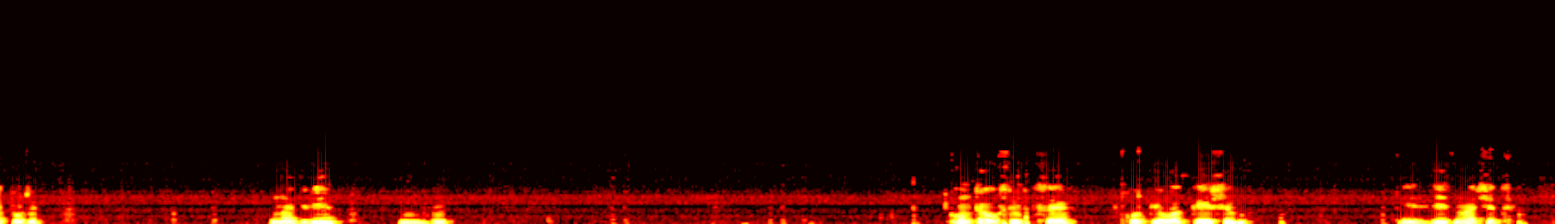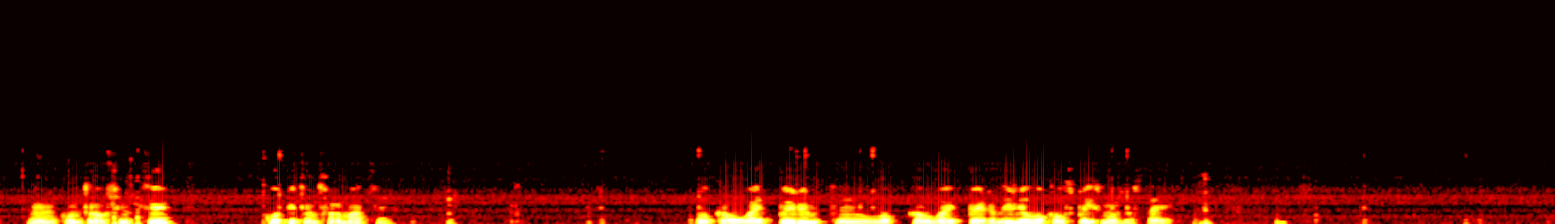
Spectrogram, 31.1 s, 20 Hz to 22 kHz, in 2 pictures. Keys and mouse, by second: 1.6 click, 6.0 click, 7.6-8.6 shift+drag, 13.6-16.0 drag, 21.4-22.6 drag, 24.1-27.4 drag, 28.7 click, 30.2-31.1 drag.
